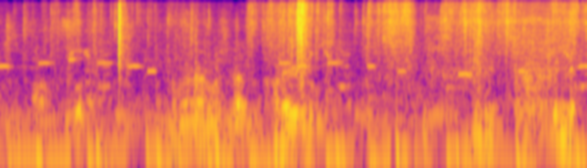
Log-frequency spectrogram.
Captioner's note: laughs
